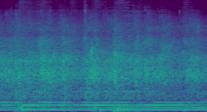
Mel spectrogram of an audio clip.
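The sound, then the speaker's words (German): An audience applauds steadily for a couple of seconds during a church worship service, a dense wash of clapping to celebrate Jesus over a sustained, droning keyboard chord. “Komm, lass uns einen Applaus geben und Jesus feiern für die Entscheidungen, die getroffen worden sind.”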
